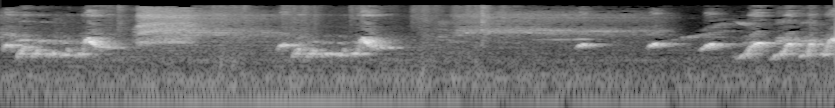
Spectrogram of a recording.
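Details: White-rumped shama mating call, used to bring birds into breeding condition: clear whistled phrases around two kilohertz, several short rising notes and brief rapid flourishes, with soft hiss in the background.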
